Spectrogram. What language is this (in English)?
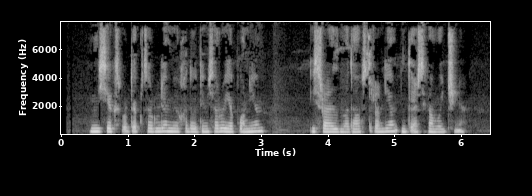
Georgian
